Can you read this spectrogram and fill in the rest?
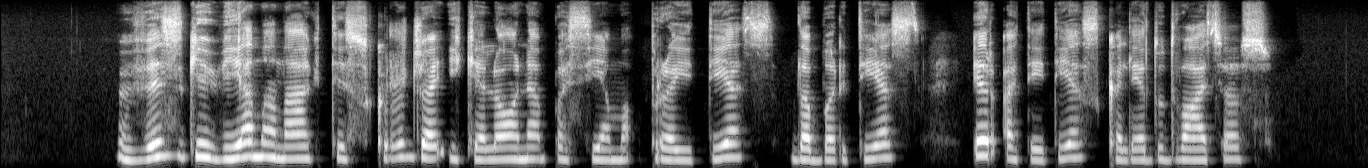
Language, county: Lithuanian, Vilnius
